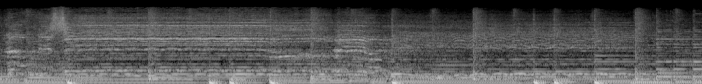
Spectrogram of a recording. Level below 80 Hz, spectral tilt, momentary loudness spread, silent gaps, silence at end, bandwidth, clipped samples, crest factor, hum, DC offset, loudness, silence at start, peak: -26 dBFS; -4 dB/octave; 5 LU; none; 0 s; 15.5 kHz; under 0.1%; 16 dB; none; under 0.1%; -20 LUFS; 0 s; -4 dBFS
